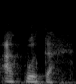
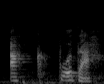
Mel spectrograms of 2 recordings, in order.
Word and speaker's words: Akpota: C'est Chioma Akpota. Akpota. Oui. Tu avales le cas. Akpota. Pas Akpota. Akpota.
